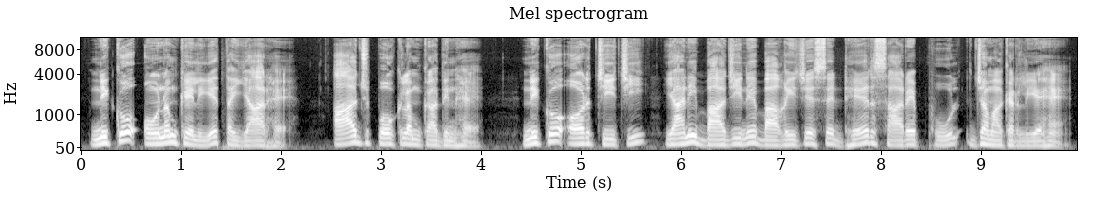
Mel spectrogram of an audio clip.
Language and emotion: Urdu, neutral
